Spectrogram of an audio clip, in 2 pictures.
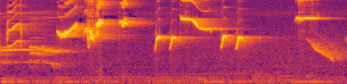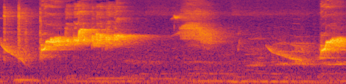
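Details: Common iora singing actively (gacor) with high, sharp whistled notes in fast clusters, then falling slurs and long upswept whistles separated by short gaps.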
